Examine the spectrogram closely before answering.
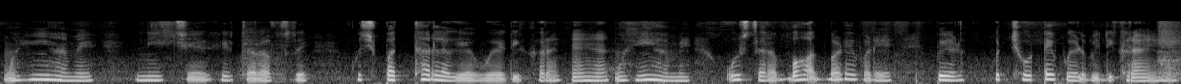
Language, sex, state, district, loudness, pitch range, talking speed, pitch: Hindi, female, Uttar Pradesh, Budaun, -18 LUFS, 140-215 Hz, 120 wpm, 195 Hz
